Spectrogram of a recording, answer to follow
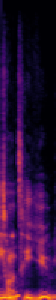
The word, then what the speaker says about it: Tonatiuh: Tonatu.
